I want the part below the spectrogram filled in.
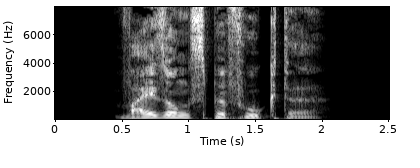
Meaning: inflection of weisungsbefugt: 1. strong/mixed nominative/accusative feminine singular 2. strong nominative/accusative plural 3. weak nominative all-gender singular
- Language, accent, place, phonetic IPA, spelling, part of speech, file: German, Germany, Berlin, [ˈvaɪ̯zʊŋsbəˌfuːktə], weisungsbefugte, adjective, De-weisungsbefugte.ogg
